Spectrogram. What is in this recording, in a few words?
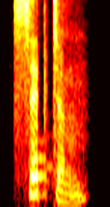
"septum", Indian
